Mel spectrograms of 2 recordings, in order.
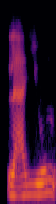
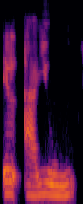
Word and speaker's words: El Aaiún: algunas menciones en francés layún es como le dicen a los franceses que induce se escribe así en francés el nombre en español es el aiún que significa los ojos en árabe es un nombre en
